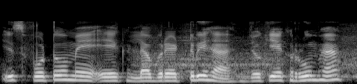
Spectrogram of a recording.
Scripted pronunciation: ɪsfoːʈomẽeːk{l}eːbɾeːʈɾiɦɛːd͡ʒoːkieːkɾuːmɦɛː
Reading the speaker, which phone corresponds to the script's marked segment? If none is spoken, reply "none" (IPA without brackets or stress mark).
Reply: l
